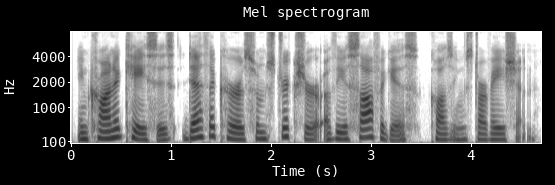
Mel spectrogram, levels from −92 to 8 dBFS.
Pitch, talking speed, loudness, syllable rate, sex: 175 Hz, 155 wpm, -19 LUFS, 5.2 syllables/s, female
